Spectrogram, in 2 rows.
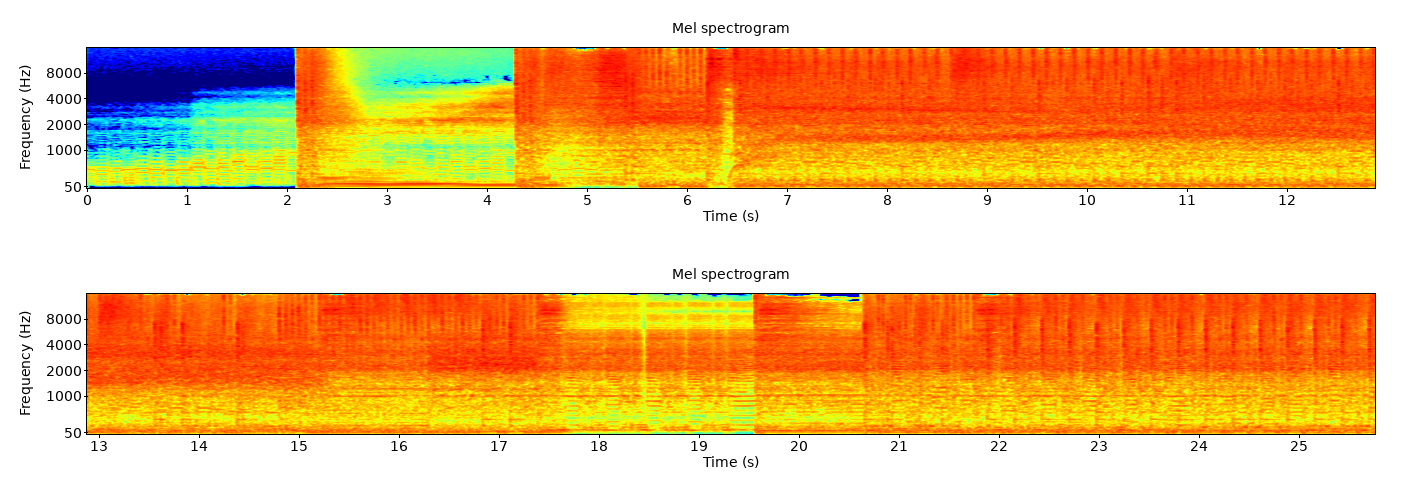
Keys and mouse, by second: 0.4 right click, 3.0 ctrl+z, 11.6 ctrl+z, 18.7 ctrl+z.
